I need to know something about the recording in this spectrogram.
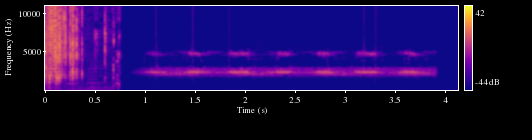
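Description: A short, loud, noisy burst that stops under a second in, then a high, even chirping that pulses about twice a second, insect-like, and cuts off just before the end.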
